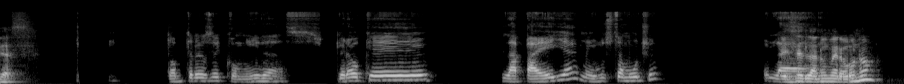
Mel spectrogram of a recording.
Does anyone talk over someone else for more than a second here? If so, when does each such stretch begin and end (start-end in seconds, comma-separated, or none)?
none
